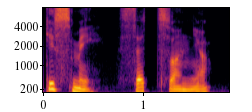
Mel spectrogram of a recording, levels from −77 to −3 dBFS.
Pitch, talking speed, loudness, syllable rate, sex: 120 Hz, 130 wpm, -20 LUFS, 3.6 syllables/s, female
